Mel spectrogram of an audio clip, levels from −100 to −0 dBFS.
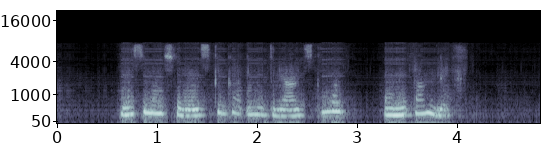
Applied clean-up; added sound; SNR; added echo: neural separator model SepFormer DNS4.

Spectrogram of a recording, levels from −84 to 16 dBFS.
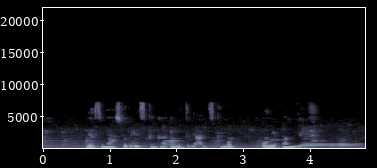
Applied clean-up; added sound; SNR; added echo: classical method log-MMSE.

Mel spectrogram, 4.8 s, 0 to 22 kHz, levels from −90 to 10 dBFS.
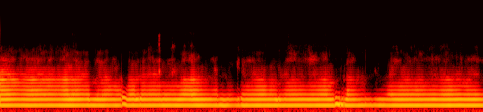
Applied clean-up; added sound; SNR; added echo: neural diffusion model UNIVERSE++.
